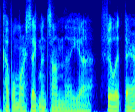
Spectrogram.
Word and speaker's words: fillet: more segments on the fill it there it's pronounced fill it not fillet just in case you're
